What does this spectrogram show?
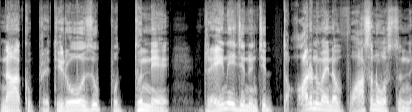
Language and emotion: Telugu, disgusted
